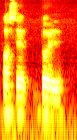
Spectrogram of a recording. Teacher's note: When we say possible, we pronounce a vowel between the B and the L. Possible. No, there's a vowel there, but we don't write it.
